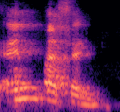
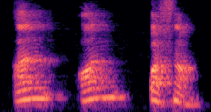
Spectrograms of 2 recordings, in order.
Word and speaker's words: en passant: that is n%. N%. That is what I pronounce. No? Its pronunciation is in French. It's a French word. En passant. It is called. It is pronounced as en passant.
